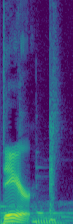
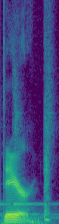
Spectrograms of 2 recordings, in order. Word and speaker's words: dare: The word dare, we say it dare, not dar. Dare. It has that air sound.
